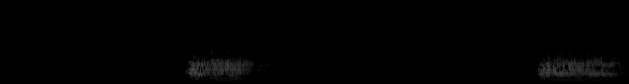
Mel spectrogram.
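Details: Snoring: two soft rasping snores a few seconds apart, with quiet breathing between them.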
